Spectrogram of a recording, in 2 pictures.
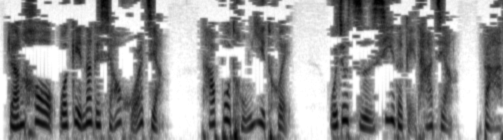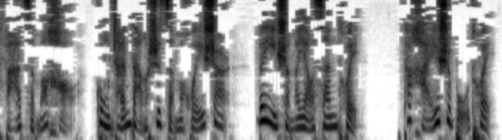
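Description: An older woman reads her own testimony aloud, slowly and earnestly. Her voice is a little husky. The recording is close and dry. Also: mid-range voice, big pitch swings, darkish tone, no echo. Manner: slow, earnest storytelling. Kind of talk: read-aloud first-person testimony.

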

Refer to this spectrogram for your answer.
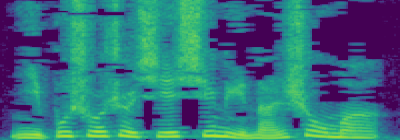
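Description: A woman's voice: a little high, expressive, fairly quick, darkish tone, husky, voice pushed up. An older woman reading the lines of a brusque middle-aged woman waiting for a bus, curt and dismissive.

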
